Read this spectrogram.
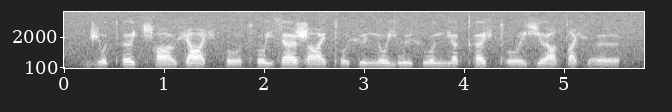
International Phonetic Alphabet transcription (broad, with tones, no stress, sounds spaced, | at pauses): d͡ʑ o˦˨ tʼ əː˦ t͡ɕʰ ɑː˨˩ o̯ ʃ ɑː˦˨ ʃ h oː˨˩ tʰ o˦˨ j z ɐː˦ ʐ ɑː˨˩ e̯ tʼ o˨˩ ʃ ʉ˦ n oː˦ j w ʉ˦˨ ʃ w o˦ n j ɐ˦˨ kʰ ɐː˦ ʃ tʼ oː˨˩ e̯ ɕ əː˦˨ o̯ tˤ o˨˩ ʃ ɦ əː˨˩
